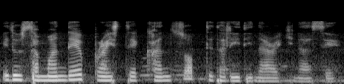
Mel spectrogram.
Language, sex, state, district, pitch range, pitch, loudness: Nagamese, female, Nagaland, Dimapur, 155-195 Hz, 185 Hz, -17 LUFS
